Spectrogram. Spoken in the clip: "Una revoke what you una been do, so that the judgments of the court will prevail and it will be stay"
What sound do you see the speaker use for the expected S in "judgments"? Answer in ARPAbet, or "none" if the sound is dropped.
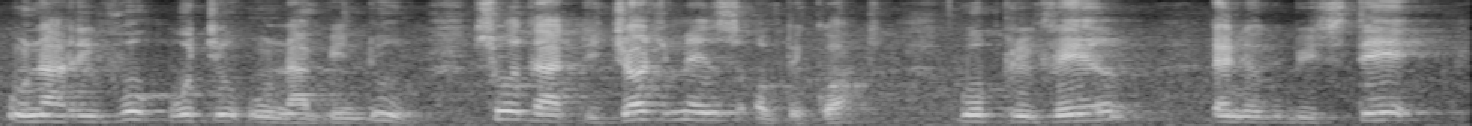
S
